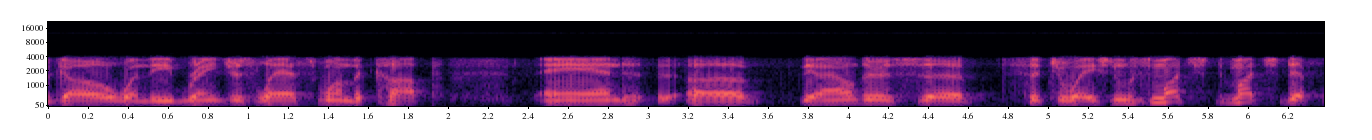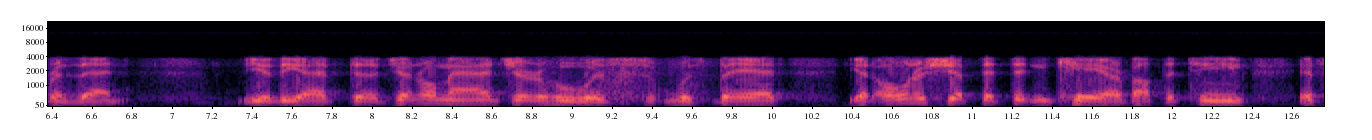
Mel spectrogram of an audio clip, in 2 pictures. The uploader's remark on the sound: Both Rangers and Islanders fans call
